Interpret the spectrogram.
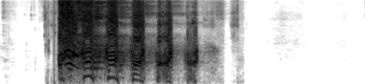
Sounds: Laughter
